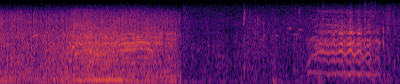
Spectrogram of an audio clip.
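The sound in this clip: A horse neighs during a cattle drive, with riders waiting among trees. There are two loud, quavering whinnies separated by a quieter gap of low rustling.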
